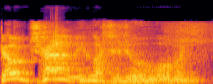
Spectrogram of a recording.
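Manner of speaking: irate man's high, angry shout. Voicing the wizard answering a player: angry man voice. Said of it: "It's more just like angry man".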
